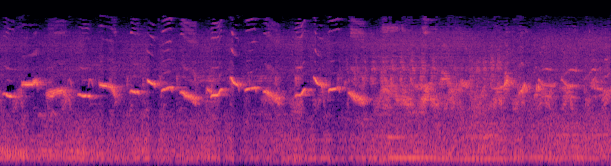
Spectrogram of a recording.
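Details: Caged Chinese hwamei with a fanned tail and displaying wings, singing a lively run of clear whistled notes that slide up and down, tightly packed and varied, with a low hum of background noise.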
